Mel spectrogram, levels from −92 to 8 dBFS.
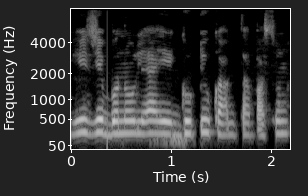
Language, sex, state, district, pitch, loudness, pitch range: Marathi, female, Maharashtra, Dhule, 230 Hz, -25 LUFS, 220-235 Hz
